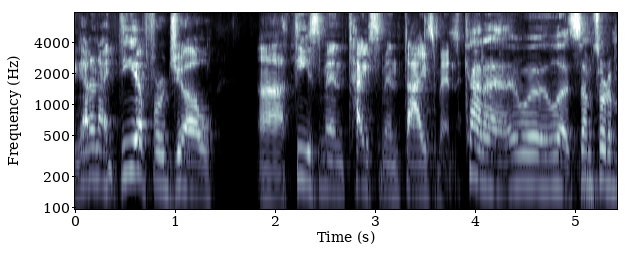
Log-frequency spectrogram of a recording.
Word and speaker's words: Theismann: Changed the family pronunciation to Joe Theismann. Years later, they asked the grandma, were you mad that Joe changed his last name from Theismann to Theismann? She said, nope, I'm okay with it because technically it's pronounced Theismann. So the proper pronunciation is Joe Theismann here in the UA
